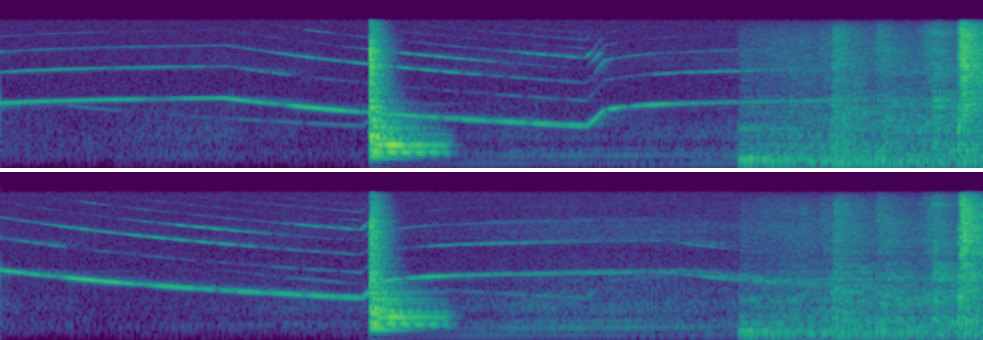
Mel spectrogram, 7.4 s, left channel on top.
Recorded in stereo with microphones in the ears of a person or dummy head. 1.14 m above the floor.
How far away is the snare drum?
About 0.5 m.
